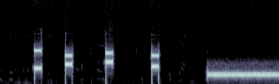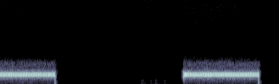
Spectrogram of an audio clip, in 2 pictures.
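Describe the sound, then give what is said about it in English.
Telephone number being dialed: four short, clipped keypad tones in quick succession, then two long, steady electronic tones separated by a pause, clear and alone with no talk. “I'm dialing the number right now. Here we go.”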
